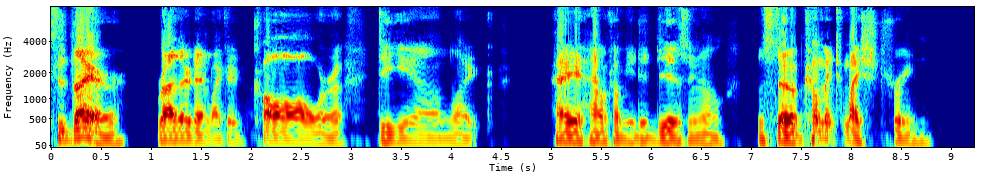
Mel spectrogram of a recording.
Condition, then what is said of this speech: Cleft palate. No, they hear my voice and they're like, hear me mispronounce things a lot.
